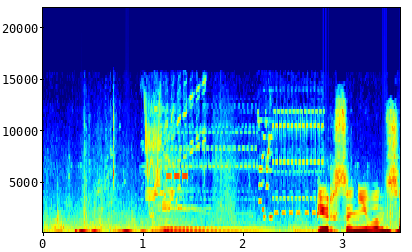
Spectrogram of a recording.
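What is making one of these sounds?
An electronic scanner beeps and chirps.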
